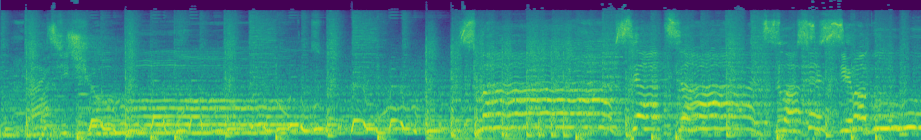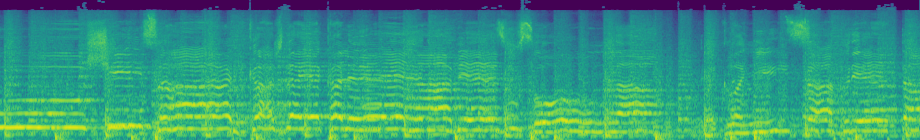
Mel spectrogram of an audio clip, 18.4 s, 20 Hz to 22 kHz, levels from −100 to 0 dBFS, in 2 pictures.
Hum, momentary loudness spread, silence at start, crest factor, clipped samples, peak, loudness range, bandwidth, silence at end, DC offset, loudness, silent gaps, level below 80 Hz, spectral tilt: none; 5 LU; 0 s; 10 dB; under 0.1%; 0 dBFS; 3 LU; 17 kHz; 0 s; under 0.1%; -10 LUFS; none; -28 dBFS; -4.5 dB/octave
